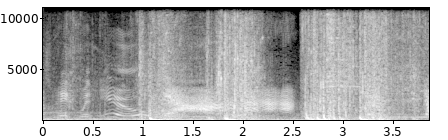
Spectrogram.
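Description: A gun fires several loud shots.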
